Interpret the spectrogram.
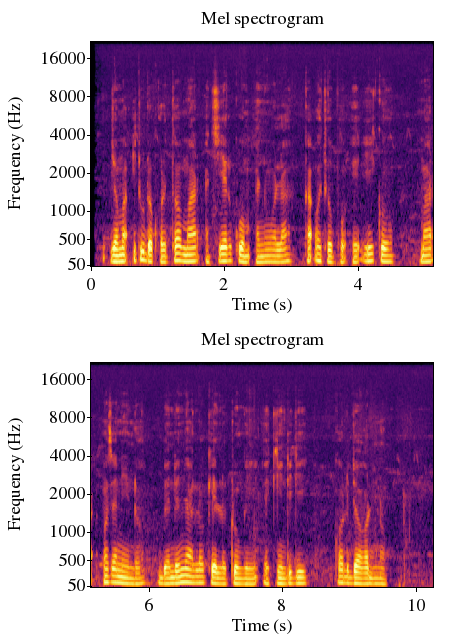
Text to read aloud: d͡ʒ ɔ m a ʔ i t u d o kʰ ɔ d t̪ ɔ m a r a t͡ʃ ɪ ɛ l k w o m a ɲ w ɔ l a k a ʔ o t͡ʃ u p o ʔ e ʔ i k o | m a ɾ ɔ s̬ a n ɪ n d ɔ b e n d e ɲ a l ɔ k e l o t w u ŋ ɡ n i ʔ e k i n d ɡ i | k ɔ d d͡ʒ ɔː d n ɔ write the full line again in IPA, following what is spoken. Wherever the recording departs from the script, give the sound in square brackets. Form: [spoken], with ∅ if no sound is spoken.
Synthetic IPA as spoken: d͡ʒ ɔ m a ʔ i t u d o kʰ ɔ d t̪ ɔ m a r a t͡ʃ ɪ ɛ l k w o m a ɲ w ɔ l a k a ʔ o t͡ʃ [o] p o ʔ e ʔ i k o | m a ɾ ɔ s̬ [ɛ] n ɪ n d ɔ b e n d e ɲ a l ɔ k e l o t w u ŋ ɡ n i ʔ e k i n d ɡ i | k ɔ d d͡ʒ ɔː d n ɔ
